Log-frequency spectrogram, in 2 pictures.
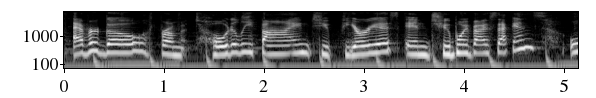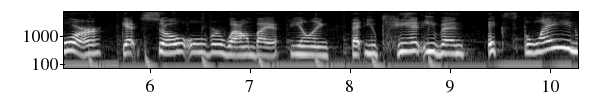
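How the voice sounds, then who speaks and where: Woman, Boston accent, host, chatty and emphatic, fairly high voice, soft background music. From Cape Cod, Massachusetts. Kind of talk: casual direct-to-camera talk.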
